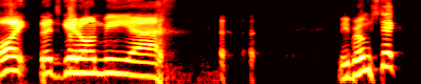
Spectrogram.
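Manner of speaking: put-on high Australian accent. Guessing what accent a character has, mock Australian accent. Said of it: "I thought maybe he was Australian".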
